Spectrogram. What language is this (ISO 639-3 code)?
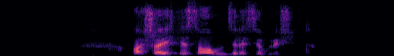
ron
